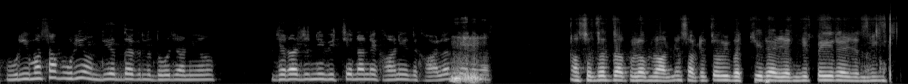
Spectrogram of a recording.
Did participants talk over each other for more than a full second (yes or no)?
no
